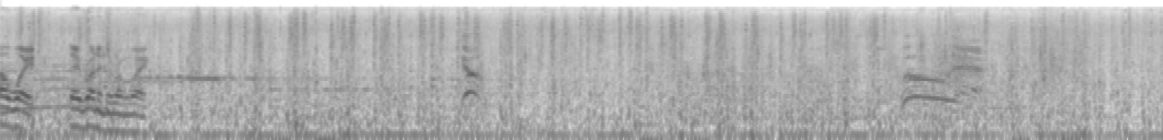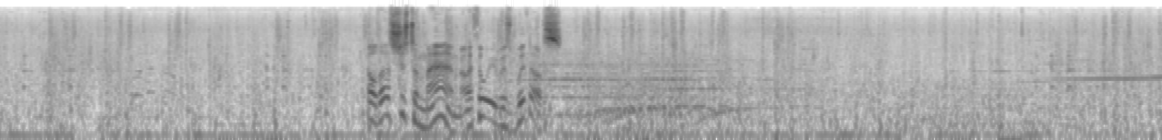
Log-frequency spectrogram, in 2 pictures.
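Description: Horse hooves thud in a steady gallop.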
